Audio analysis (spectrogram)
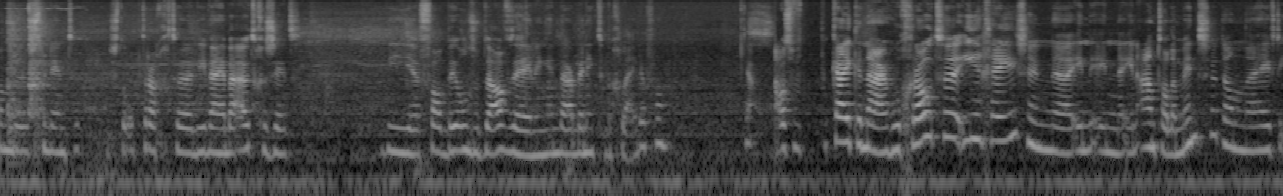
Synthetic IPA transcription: ɑndəstydɛntədəsdəɔb̚drɑxtədiʋɛjɦɛbənœɥtχəzɛt | difɑlˠt̚bɛjɔns̬ɔb̚dəɑvdeːlɪŋɛndaːɹbɪnɪk̚tʰəbəxəlɛjdəvɔn | jaɑlˠsʋə | kɛjkənːaɹɦuχroːtiɛnχeːɪsɪnɪnɪnɪnʔaːntɑlˠəmɛnsədɔnɦejft

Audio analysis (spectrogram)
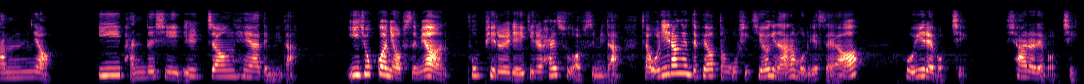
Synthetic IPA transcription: namɲʌk̚ | ipandɯɕʰiʔiɭt͡ɕ͈ʌŋɦe̞jadwe̞mɲida̰ | it͡ɕok͈wʌɲiʌp̚s͈ɯmjʌn | pupʰiɾɯɭje̞ɡiɾɯɭhaɭs͈uɡa̰ʌp̚s͈ɯmɲḭda̰t͡ɕauɾiːɾaŋjʌnt͈e̞pe̞ʌt̚t͈ʌnɡok̚ɕ͈ikijʌɡinanamoɾɯɡe̞s͈ḛjo̰ | poiɾe̞bʌp̚t͡ɕʰḭk̚ | ɕʰaɾɯɾe̞bʌ̰p̚t͡ɕʰik̚

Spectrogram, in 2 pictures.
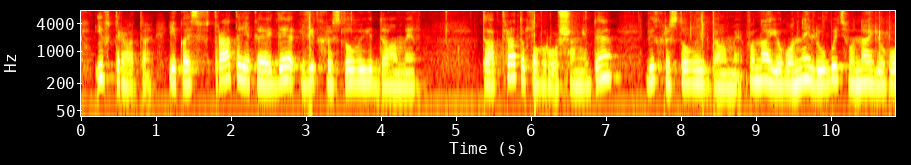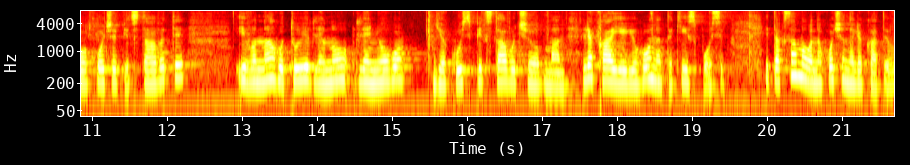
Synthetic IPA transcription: iwt̪ɾɑt̪ɐ | jɐkɑsʲwt̪ɾɑt̪ɐjɐkɛjd̪ɛʋʲid̪xɾɪst̪ɔʋɔjid̪ɑmɪ | t̪ɑkt̪ɾɑt̪ɐpɔɦɾɔʃɐmid̪ɛ | ʋʲid̪xɾɪst̪ɔʋɔjid̪ɑmɪʋɔnɑjɔɦɔnɛlʲubɪtʲʋɔnɑjɔɦɔxɔt͡ʃɛpʲid̪st̪ɑʋɪt̪ɪ | iʋɔnɑɦɔt̪ujɛd̪ʲd̪lʲɐnʲɔɦɔ | jɐkusʲpʲid̪st̪ɑʋʊt͡ʃɪɔbmɑnlʲɐkɑjɛjɔɦɔnɐt̪ɐkɪjspɔ̰sʲib̥ | it̪ɑksɑmɔʋɔnɑxɔt͡ʃɛnɐlʲɐkɑt̪ɪ

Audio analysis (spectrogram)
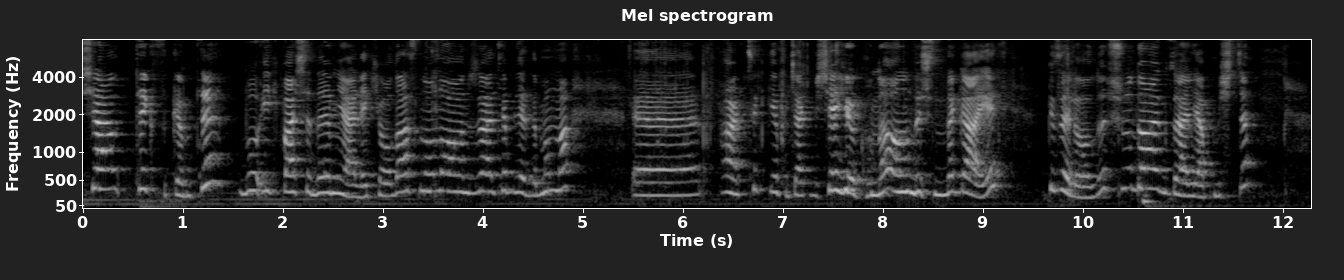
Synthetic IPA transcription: ʃant̪ʰɛcsɯkɯnt̪ʰɯbuʔilʲcbaʃlˠad̪ɯːmjæɾd̪ecʰio̞lˠd̪uaslɯnd̪onaand̪yzælʲt̪ʰebilʲed̪imama | ɛː | aɾt̪ʰɯkjapʰɯd͡ʒak̚biʃejːo̞kʰunaonund̪ɯʃɯnd̪aɡaːjɛt̪ | ɟ̥yzælʲo̞lˠd̪ʊʃunud̪aɦaɟyzælʲjapmɯʃt̪ʰɯm

